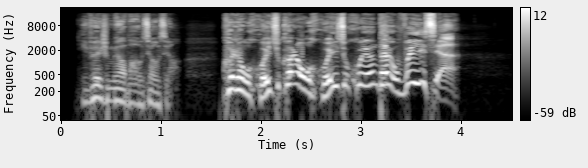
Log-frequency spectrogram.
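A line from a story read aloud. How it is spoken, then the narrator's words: Loud shout. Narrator (Chinese): 我大声的喊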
